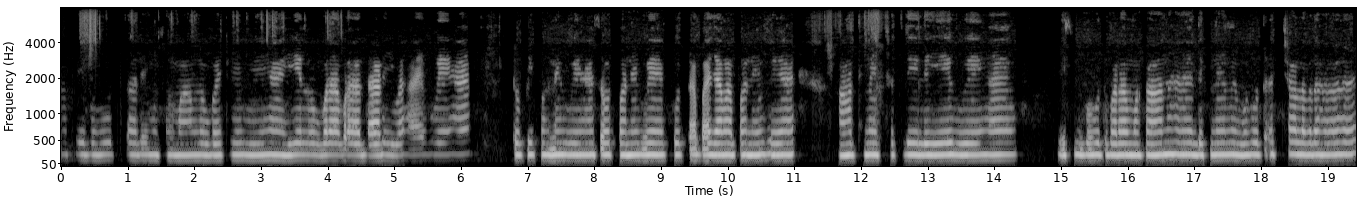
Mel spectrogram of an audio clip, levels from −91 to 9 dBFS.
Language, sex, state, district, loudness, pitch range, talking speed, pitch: Hindi, female, Bihar, Purnia, -21 LUFS, 220-225 Hz, 145 wpm, 220 Hz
